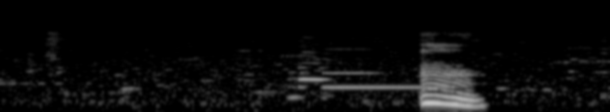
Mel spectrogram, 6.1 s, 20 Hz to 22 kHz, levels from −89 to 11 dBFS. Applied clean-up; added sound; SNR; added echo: classical method Wiener filter.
